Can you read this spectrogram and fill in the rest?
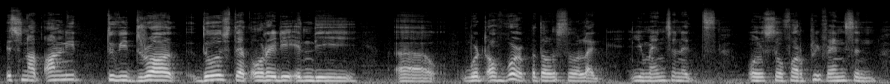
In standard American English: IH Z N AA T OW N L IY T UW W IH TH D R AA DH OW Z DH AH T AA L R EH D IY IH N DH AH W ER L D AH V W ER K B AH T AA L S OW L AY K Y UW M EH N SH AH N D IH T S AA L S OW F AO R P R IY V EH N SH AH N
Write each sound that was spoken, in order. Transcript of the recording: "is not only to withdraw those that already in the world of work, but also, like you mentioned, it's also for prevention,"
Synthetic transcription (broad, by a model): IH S N AA T OW N L IY T UW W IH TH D R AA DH OW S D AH T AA L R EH D IY IH N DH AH W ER D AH F W ER K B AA T AA L S OW L AY K Y UW M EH N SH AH N IH T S AA L S OW F AO R P R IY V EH N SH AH N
